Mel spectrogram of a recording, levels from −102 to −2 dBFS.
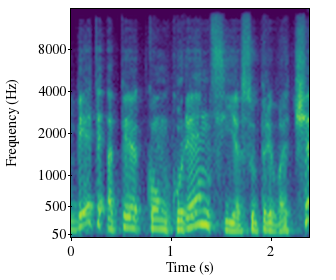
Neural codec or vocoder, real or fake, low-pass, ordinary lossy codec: autoencoder, 48 kHz, 128 numbers a frame, DAC-VAE, trained on Japanese speech; fake; 14.4 kHz; AAC, 96 kbps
